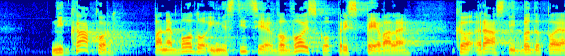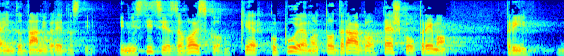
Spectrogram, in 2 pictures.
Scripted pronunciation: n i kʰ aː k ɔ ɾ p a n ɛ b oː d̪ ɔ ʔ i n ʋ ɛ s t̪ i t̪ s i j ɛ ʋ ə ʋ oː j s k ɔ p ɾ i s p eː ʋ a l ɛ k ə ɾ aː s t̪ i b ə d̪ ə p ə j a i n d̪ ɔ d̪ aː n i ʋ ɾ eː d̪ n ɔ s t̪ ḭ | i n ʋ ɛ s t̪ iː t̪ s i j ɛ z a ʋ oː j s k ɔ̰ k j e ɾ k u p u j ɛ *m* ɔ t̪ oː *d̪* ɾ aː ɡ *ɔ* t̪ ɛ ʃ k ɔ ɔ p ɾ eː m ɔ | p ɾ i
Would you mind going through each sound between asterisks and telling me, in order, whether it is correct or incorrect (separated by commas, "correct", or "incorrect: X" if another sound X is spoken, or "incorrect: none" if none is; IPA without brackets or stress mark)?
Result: correct, correct, correct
